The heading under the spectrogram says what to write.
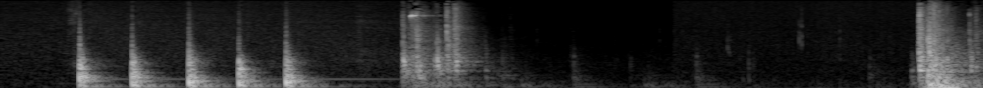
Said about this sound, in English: What about hopeful knocking, door opening cautiously, door slamming?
